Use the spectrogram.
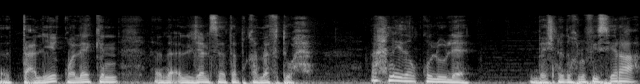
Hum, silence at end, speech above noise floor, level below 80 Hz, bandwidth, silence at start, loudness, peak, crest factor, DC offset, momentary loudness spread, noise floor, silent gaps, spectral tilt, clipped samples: none; 0 s; 22 dB; -22 dBFS; 11 kHz; 0 s; -17 LUFS; -6 dBFS; 10 dB; under 0.1%; 7 LU; -37 dBFS; none; -6.5 dB/octave; under 0.1%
